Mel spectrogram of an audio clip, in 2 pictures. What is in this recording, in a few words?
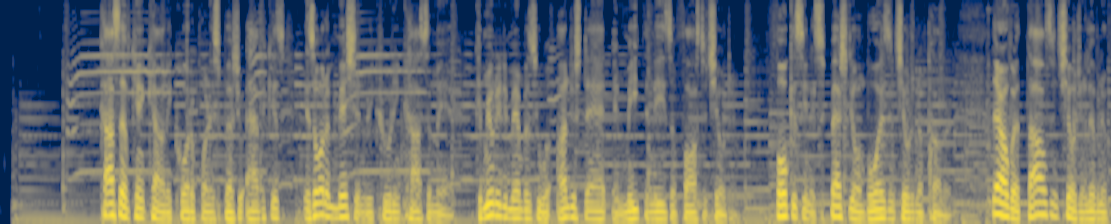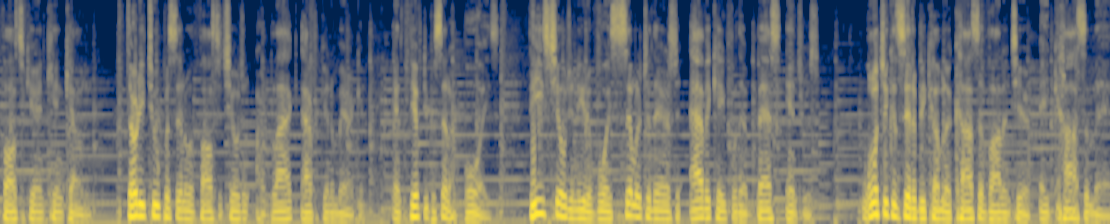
Commercial; Casa Man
